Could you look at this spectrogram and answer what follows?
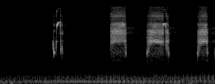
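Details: Captive black francolin gives harsh, grating, high-pitched notes: one short rasp, then three longer scratchy bursts about half a second apart; faint low rumble. It keeps looking upward, possibly at kites or a hawk overhead, as it is not the calling season.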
